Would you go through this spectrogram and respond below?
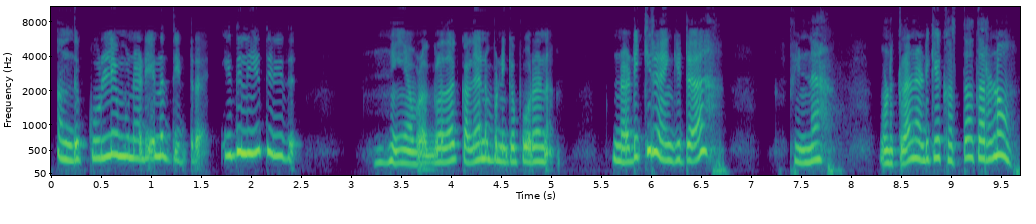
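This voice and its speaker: A woman's voice: high voice, moderate pace, pauses often, mellow. A woman playing a naive, lovelorn young daughter in a family melodrama, plaintive and girlish. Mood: puzzled, hurt. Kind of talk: melodramatic family audio drama acting. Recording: dull lo-fi audio.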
